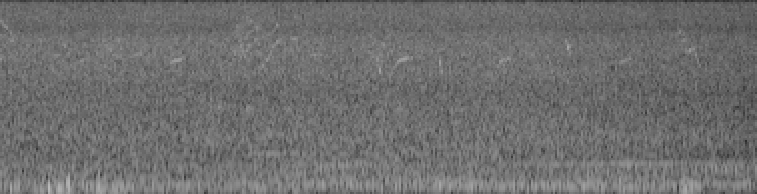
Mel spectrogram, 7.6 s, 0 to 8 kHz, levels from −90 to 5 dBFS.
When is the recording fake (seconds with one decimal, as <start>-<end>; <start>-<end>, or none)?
none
